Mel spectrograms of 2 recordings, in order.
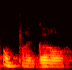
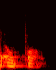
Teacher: You delete not only the A, but you also delete the G of that possessive suffix.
